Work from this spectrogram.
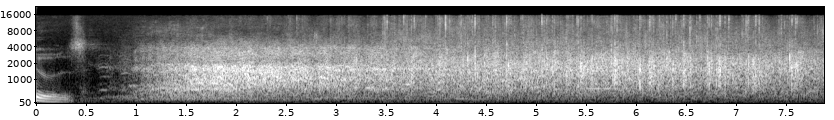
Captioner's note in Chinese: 笑聲; 掌聲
